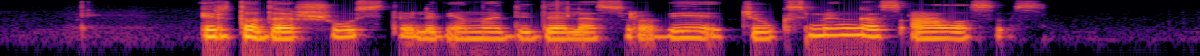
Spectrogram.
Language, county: Lithuanian, Šiauliai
